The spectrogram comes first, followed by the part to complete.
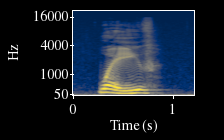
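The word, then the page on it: wave: noun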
